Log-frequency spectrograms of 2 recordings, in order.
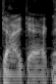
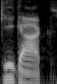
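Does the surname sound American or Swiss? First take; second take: American; Swiss. First: The name has its American pronunciation. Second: The name has its Swiss pronunciation. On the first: This is how it is said in the United States. "the Americans say Gygax" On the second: This is how it is said in the name's home country. "in Switzerland it's pronounced Gigax"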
